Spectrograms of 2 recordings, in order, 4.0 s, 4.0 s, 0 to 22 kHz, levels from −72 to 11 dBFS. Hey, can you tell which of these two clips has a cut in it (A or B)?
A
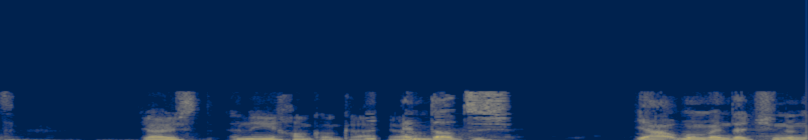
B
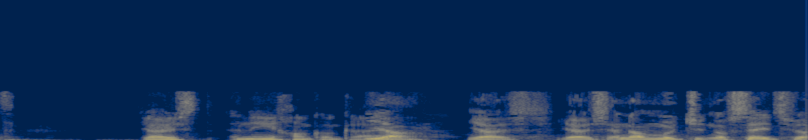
A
